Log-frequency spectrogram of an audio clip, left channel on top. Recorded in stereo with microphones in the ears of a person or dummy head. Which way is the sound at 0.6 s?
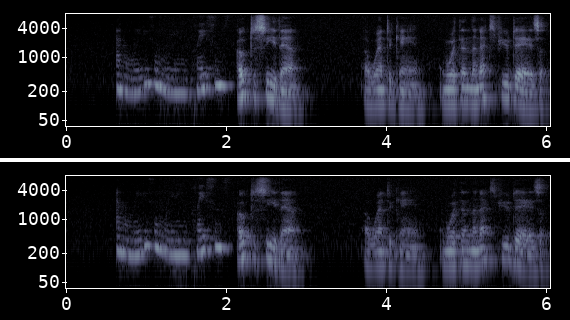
5° left (ahead or behind).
